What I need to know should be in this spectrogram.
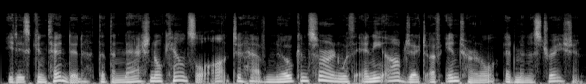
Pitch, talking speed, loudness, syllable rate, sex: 130 Hz, 185 wpm, -17 LUFS, 5.7 syllables/s, male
